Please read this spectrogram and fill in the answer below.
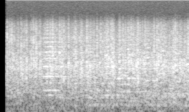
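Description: Audience applauding, a steady wash of clapping.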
